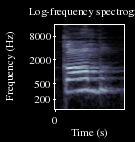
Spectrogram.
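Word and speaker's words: comb: तापर कम्ब, कम्ब आमर उच्चारण कला बेले कम्ब एमती को बीटा विशेष उच्चारण हो नाही, साइलेंट रही जाउची, तो बी हे जिवो।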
